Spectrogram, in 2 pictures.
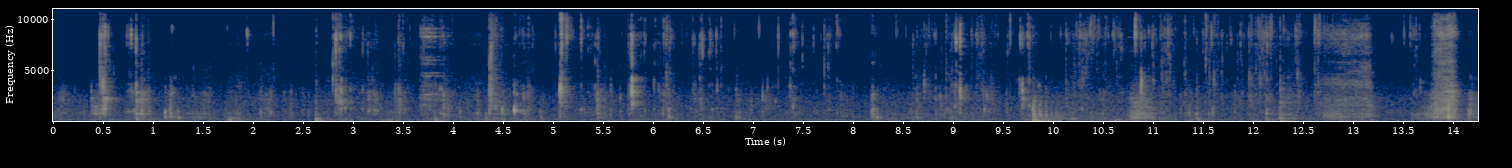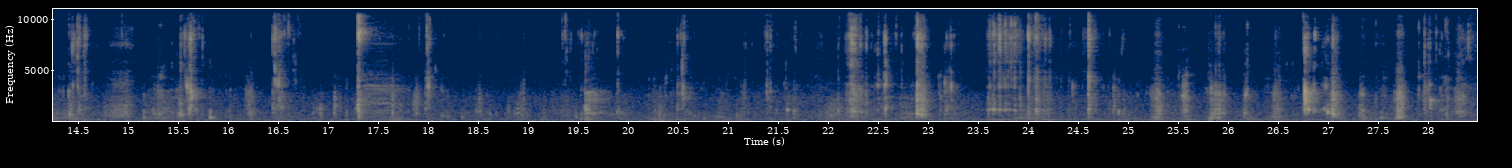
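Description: Close-miked eating sounds: a man chewing mouthfuls of biryani rice eaten by hand, with his fingers mixing the rice on the plate. It comes across as a faint, steady run of short wet clicks and smacks.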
